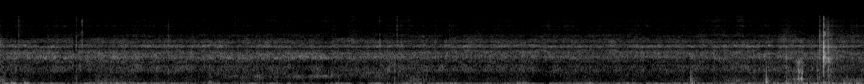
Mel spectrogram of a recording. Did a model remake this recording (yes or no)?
yes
